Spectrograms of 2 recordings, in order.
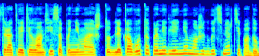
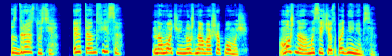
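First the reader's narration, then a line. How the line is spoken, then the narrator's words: Hurried shout, over phone. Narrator (Russian): Торопливо кричал в трубку голос неизвестный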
